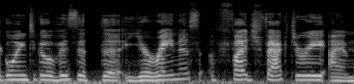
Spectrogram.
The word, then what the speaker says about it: Uranus: Right in front of me, we are going to go visit the Uranus Fudge Factory. I am not kidding you, and it's definitely pronounced Uranus and not Uranus.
